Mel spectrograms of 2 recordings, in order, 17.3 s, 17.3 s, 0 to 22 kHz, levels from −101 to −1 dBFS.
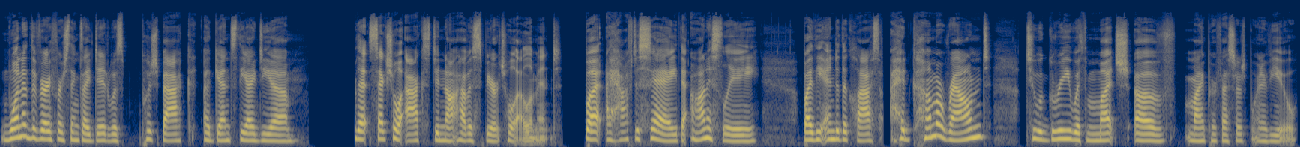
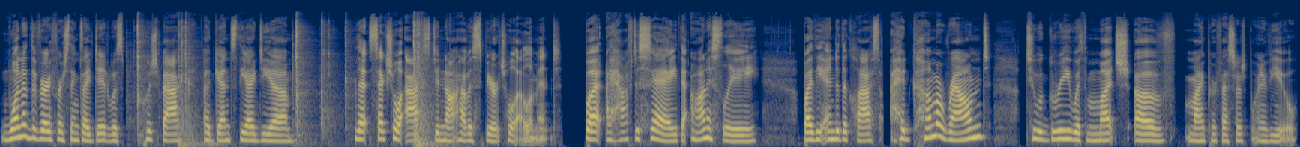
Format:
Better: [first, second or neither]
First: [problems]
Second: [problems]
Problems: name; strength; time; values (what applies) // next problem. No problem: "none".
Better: first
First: none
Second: door banging; noticeable; from 2 to 6 s; peak 7 dB below the speech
